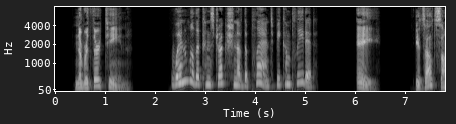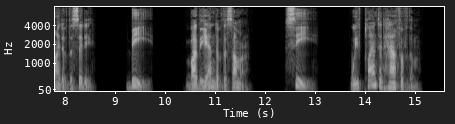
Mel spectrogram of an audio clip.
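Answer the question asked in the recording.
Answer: B: By the end of the summer.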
